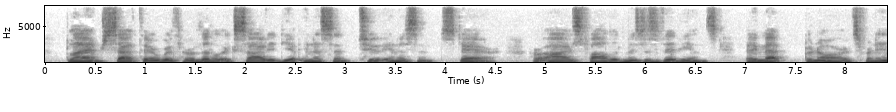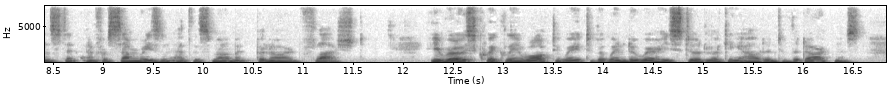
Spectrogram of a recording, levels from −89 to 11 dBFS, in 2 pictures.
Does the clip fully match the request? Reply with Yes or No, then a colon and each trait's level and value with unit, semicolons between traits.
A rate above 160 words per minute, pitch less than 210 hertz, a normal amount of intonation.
Yes: average, 175 wpm; medium, 140 Hz; average, 3.0 semitones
